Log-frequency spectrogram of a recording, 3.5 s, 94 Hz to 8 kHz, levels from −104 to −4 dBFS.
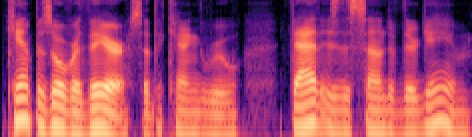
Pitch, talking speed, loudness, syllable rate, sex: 115 Hz, 255 wpm, -19 LUFS, 6.4 syllables/s, male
